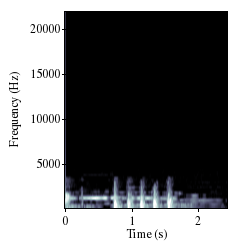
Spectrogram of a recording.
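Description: Knocking on a door: five quick raps, about five a second, starting near the middle, over a soft held musical tone.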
